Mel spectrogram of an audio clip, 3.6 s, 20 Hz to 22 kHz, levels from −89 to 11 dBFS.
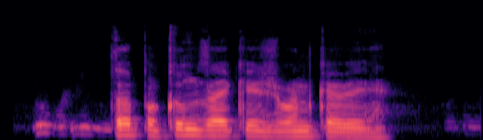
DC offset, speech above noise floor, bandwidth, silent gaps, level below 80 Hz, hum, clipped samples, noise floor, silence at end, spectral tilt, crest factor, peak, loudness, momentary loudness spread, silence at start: under 0.1%; 43 dB; 9.6 kHz; none; -58 dBFS; none; under 0.1%; -67 dBFS; 0.7 s; -8 dB/octave; 18 dB; -8 dBFS; -25 LUFS; 18 LU; 0.25 s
